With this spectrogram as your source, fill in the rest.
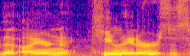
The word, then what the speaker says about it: chelators: Researchers at Wake Forest said that iron chelators, is how you pronounce that, may be a valuable therapeutic agent in the treatment of cancer.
